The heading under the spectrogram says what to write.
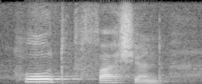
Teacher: Take, for instance, we have old-fashioned. The stress is on fa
